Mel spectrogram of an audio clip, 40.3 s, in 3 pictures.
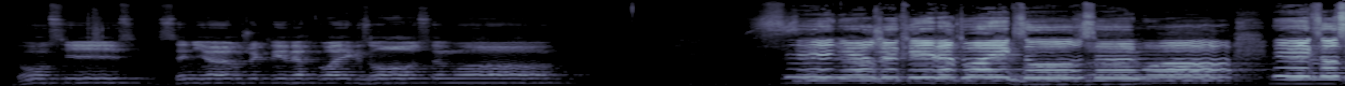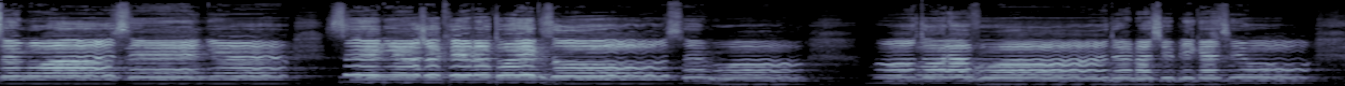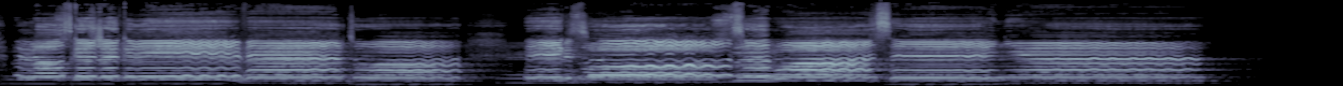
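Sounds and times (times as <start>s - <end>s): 
soprano singing: 7.8s - 21.6s, 22.2s - 39.1s.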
